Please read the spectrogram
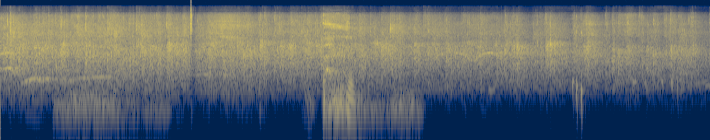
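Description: Sustained audience applause, a dense, steady crackle of many hands clapping that fills the whole clip at an even loudness, with a few brief voice-like murmurs underneath.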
